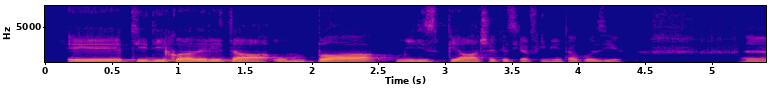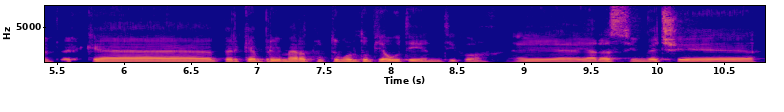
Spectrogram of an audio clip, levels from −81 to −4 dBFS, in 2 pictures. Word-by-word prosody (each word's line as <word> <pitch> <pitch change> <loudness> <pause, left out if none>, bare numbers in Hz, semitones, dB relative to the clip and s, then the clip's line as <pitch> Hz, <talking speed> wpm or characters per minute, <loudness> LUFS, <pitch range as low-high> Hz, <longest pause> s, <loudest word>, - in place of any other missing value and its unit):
ehm, 130 -1 +2
ti 160 +5 -1
dico 160 +1 +3
la 155 - +6
verità: 145 -6 +2
un 140 -1 -6
po' 180 +2 +4
mi 140 -3 -6
dispiace 130 -2 -3
che - - -8
sia 115 - -10
finita 115 -1 -11
così, 105 -2 -9 1.0
ehm, 120 -3 -11
perché 125 0 0
perché 135 +3 -1
prima 170 0 +2
era 135 -3 +2
tutto 135 +2 -7
molto 145 -1 0
più 140 +2 0
autentico, 105 -4 -4 0.2
ehm, 120 0 -10 0.4
e 125 - -3
adesso 145 +1 -1
invece 120 -5 -1
130 Hz, 145 wpm, -25 LUFS, 120-145 Hz, 1.0 s, la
